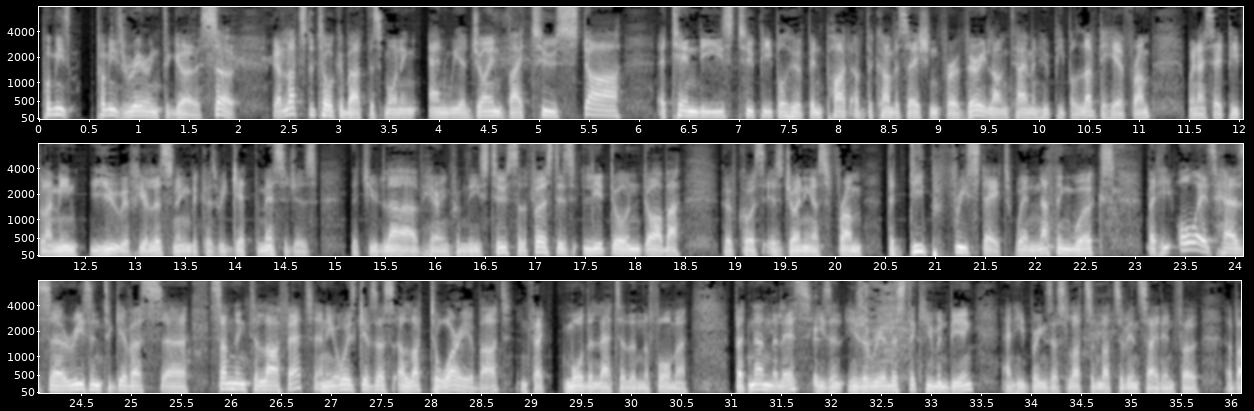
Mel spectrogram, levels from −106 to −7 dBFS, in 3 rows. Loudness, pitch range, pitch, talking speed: -20 LUFS, 90-120 Hz, 105 Hz, 230 wpm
